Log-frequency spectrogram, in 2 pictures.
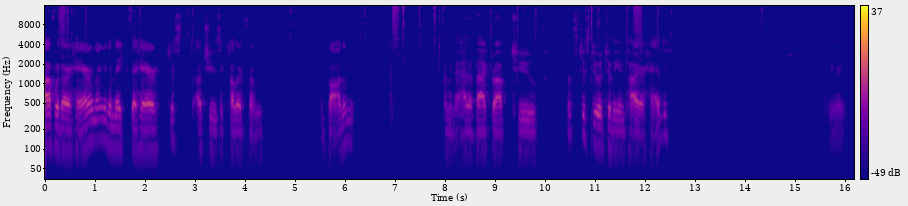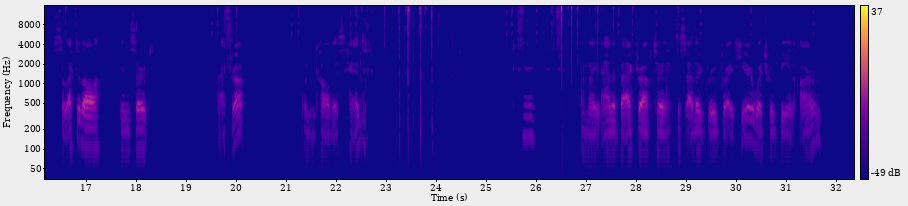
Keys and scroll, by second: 0.5 space, 7.4 1, 9.9 2, 11.0 1, 11.9 space, 23.0-24.4 typing, 26.0 space, 26.9 2.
